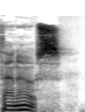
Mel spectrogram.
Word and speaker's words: Thanos: Thanos. Is the way that it is being pronounced.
